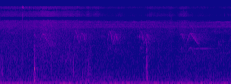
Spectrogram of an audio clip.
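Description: A bird calling with a string of short, high, down-slurred notes, about two a second, over a low steady rumble of forest ambience. A sharp click comes just under a second in.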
